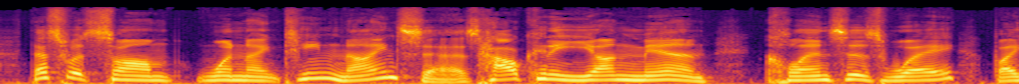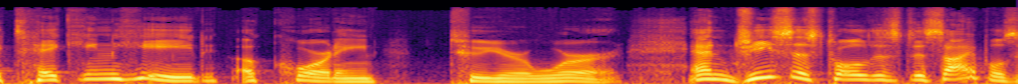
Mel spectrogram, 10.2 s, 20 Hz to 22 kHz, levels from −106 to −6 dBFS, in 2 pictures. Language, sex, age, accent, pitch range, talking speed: English, male, 50-69, American, 125-185 Hz, 145 wpm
